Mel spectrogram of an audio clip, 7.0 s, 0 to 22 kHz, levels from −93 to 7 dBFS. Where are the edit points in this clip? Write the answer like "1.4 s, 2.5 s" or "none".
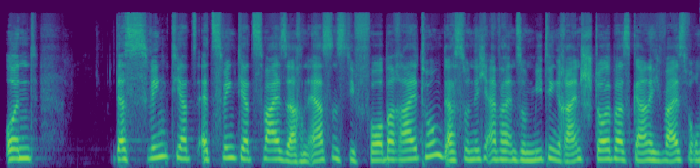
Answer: none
